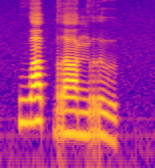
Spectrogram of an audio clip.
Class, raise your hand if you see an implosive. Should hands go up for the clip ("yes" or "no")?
no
